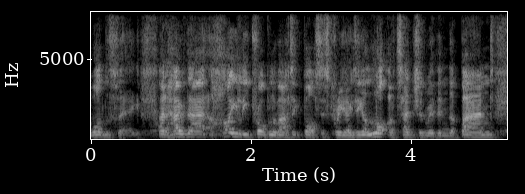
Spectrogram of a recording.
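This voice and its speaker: Noticeable background noise sits behind a man's voice. He speaks at a moderate pace with a fairly high pitch. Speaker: author. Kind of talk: casual talk about his book.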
